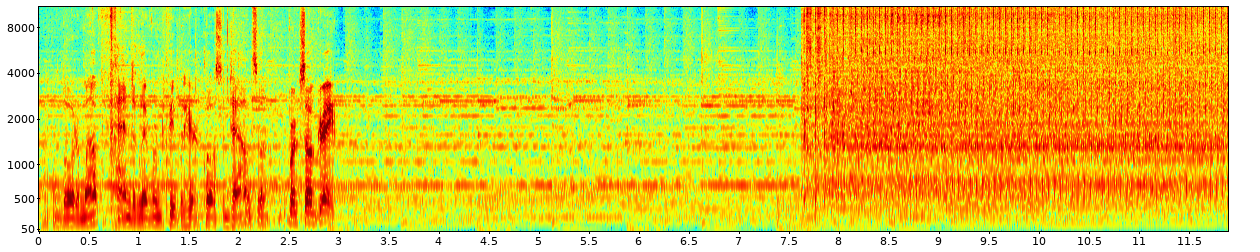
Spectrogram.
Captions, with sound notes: We'll load 'em up, hand deliver them to people here close in town, so it works out great. (gentle music) (sewing machine whirring)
